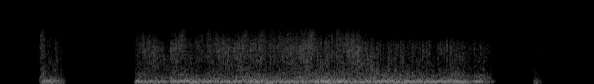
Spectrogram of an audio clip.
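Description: Naval gunfire and shell hits from the warship game Rule the Waves 3, with 11-inch guns firing: a short burst, then a long sustained rumbling barrage of explosions and a brief final pop, with no talk.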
